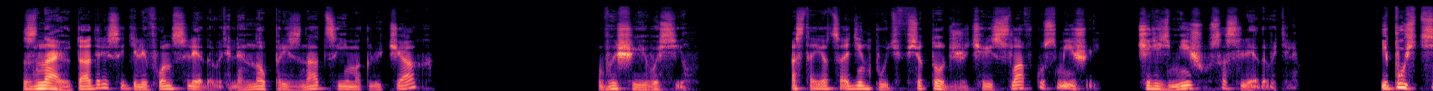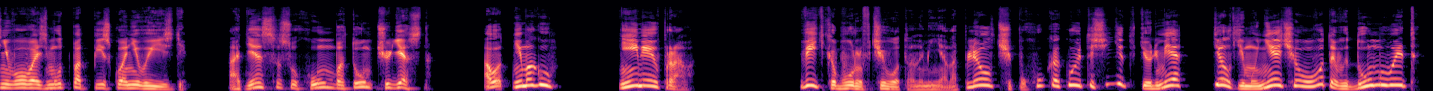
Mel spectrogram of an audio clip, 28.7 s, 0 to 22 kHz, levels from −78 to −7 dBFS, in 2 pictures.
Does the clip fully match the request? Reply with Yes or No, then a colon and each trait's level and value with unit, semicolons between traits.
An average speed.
Yes: average, 130 wpm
